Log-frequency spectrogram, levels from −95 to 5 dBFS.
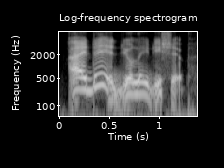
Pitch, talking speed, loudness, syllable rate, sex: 235 Hz, 175 wpm, -22 LUFS, 5.1 syllables/s, female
